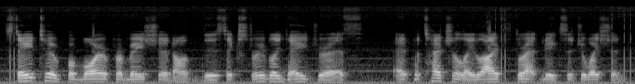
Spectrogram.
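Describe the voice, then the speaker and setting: A man's voice: medium pitch, moderate pace, slight background noise, natural voice, poor audio. A man playing an official emergency alert announcer, reading scripted warnings in a formal, serious, instructional way. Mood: serious, urgent.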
